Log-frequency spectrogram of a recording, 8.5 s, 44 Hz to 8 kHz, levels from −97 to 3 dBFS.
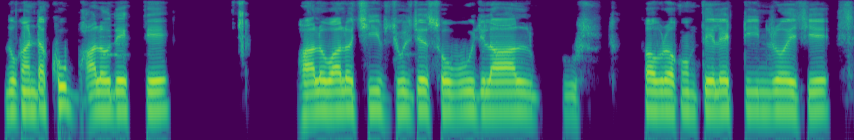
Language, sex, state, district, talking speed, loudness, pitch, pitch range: Bengali, male, West Bengal, Dakshin Dinajpur, 105 wpm, -17 LUFS, 130 Hz, 125-135 Hz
